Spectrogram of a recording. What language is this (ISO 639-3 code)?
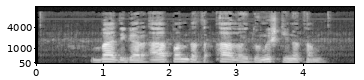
plk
